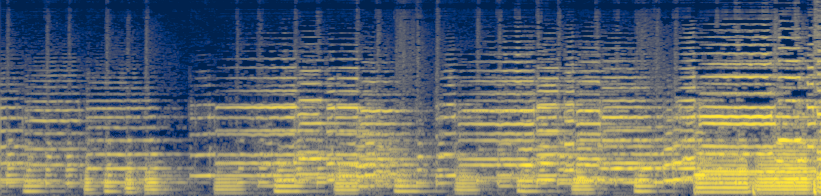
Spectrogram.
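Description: Brass band music: trumpets and trombones over a bass line in short, regular notes, with a brief break about three seconds in before it swells again near the end.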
